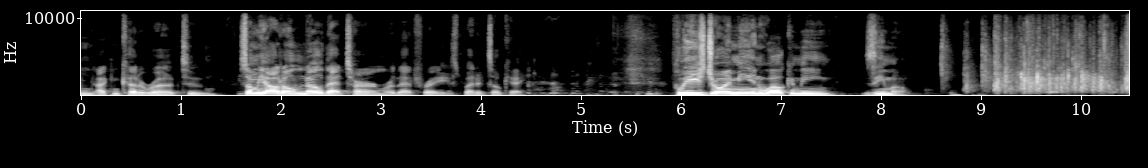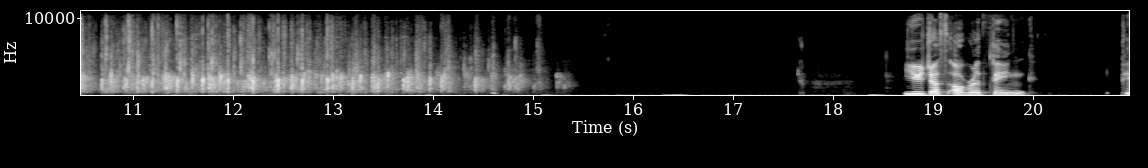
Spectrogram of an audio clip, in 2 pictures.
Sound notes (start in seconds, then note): 4.4 audience laughing; 8.6 audience applauding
